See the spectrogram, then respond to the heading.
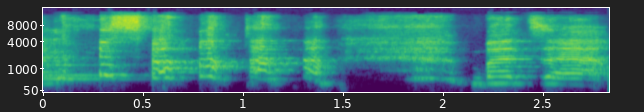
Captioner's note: laughs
